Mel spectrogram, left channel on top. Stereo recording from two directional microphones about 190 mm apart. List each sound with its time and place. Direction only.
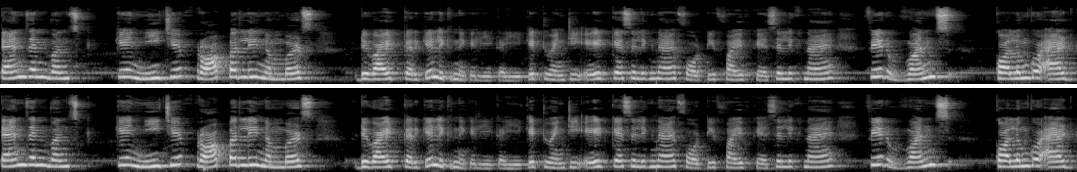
0.0 s a woman's voice: 15° right (ahead or behind)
